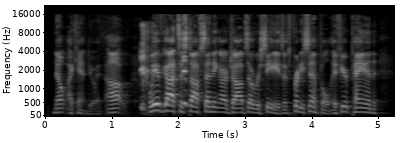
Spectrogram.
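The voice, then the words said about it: Ross Perot impression, Texan drawl. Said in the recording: “I'm going to try to do a Ross Perot impression. He had an interesting voice ... he was from Texarkana. And the way SNL did his voice was hilarious”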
